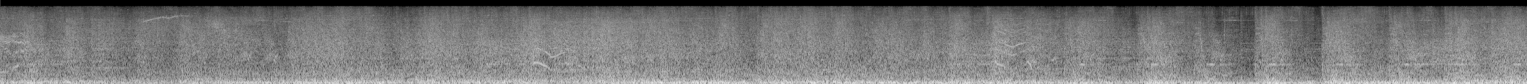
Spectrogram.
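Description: Explosions boom and crackle in rapid succession.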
